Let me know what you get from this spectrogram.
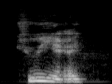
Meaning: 1. inflection of cuirer: second-person plural present indicative 2. inflection of cuirer: second-person plural imperative 3. second-person plural future of cuire
- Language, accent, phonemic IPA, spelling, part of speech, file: French, Canada, /kɥi.ʁe/, cuirez, verb, LL-Q150 (fra)-cuirez.wav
